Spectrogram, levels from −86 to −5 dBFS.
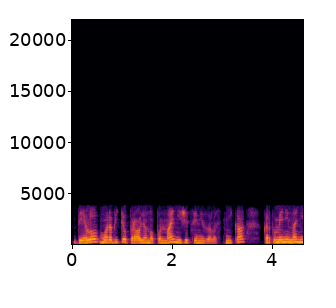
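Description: No technical faults can be heard anywhere in this speech clip. It carries the narrow band of G.711 telephone coding, with nothing below about 200 Hz or above about 3.4 kHz, and any codec damage is faint at most.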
